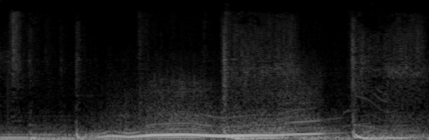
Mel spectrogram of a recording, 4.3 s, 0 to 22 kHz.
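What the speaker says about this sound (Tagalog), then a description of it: "3 piraso lang sa buong mundo ang kotse na yan" A rare car, one of only three in the world, arrives with a rising engine note that swells, holds steady, then settles, close and fairly loud with no talk.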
